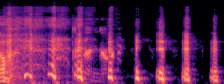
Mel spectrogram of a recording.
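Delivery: high, loud burst of laughter; real laughter. Real, not acted. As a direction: laugh in repeated bursts at your own mistake. Laughs at own accent mistake.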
